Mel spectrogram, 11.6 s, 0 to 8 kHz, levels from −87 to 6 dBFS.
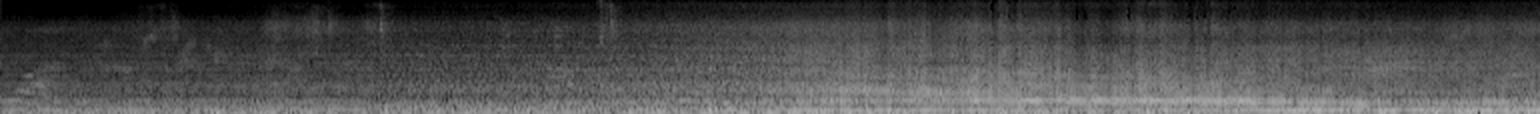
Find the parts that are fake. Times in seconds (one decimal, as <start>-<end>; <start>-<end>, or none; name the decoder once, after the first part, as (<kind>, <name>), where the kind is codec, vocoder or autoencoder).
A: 0.0-2.8 (vocoder, WaveNeXt); 5.9-11.6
